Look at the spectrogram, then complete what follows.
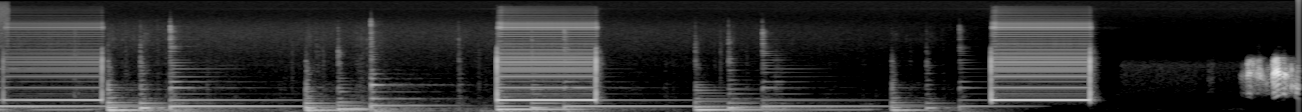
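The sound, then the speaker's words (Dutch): A phone's ringback tone while placing a call to a lawyer sounds three times, each steady beep lasting about a second and spaced several seconds apart, with a low hum and faint clicks filling the gaps. “Daarom probeer ik contact op te nemen”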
